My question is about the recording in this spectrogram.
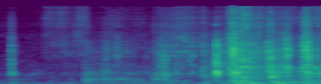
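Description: Plastic steering column cover halves being pulled apart by hand: a quick run of clicks and knocks in the second half as the cover's clips let go.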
